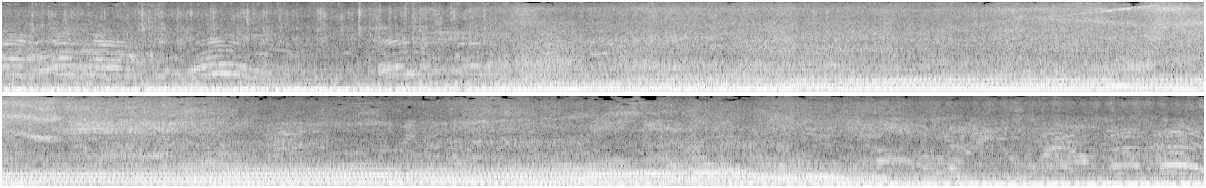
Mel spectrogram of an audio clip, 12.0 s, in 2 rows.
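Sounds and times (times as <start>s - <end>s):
loud car engine revving: 0.0s - 12.0s.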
